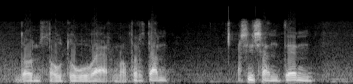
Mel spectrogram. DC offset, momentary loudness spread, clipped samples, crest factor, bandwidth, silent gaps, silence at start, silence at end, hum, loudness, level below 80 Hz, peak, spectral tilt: under 0.1%; 14 LU; under 0.1%; 14 dB; 9 kHz; none; 0 s; 0 s; none; -13 LUFS; -50 dBFS; 0 dBFS; -5.5 dB/octave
